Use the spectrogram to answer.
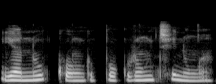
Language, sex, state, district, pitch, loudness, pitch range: Garo, female, Meghalaya, North Garo Hills, 195 Hz, -18 LUFS, 185-205 Hz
